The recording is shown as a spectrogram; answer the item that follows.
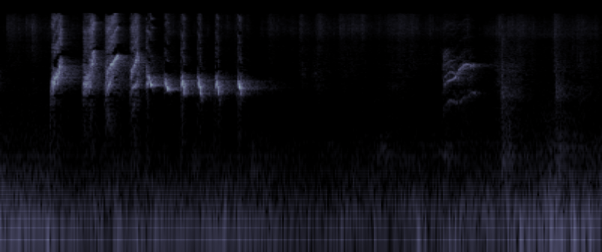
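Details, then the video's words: A captive greater green leafbird from Berau, being prepared for singing contests, sings a loud, rich burst of varied notes running into about seven quick repeated chirps, then one brief rising-falling whistle. "Cucak Ijo"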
